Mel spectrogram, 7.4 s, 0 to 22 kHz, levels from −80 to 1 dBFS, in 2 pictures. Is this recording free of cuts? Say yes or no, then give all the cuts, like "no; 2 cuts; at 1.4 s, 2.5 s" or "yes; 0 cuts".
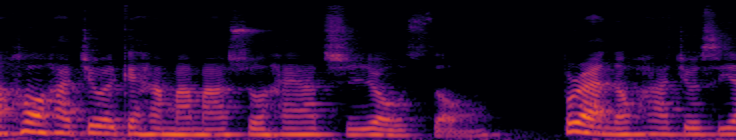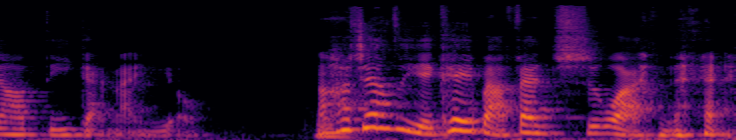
yes; 0 cuts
